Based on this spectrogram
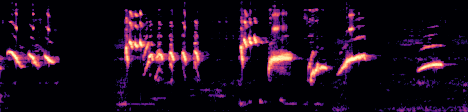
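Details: White-rumped shama song for drawing a fast answer from other birds. A brief chattering trill, a pause, then a dense chatter and several clear, rising whistles spaced well apart.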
